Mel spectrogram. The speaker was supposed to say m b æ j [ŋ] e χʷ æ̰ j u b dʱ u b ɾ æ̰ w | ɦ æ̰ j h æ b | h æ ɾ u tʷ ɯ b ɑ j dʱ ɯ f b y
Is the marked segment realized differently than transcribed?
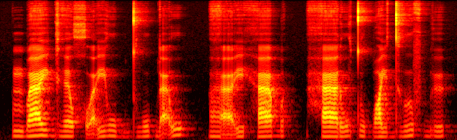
yes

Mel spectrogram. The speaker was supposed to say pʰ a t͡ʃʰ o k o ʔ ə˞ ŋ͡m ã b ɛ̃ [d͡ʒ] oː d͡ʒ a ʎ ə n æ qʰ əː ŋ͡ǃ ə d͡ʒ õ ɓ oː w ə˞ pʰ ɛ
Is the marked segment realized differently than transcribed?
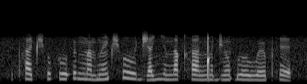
yes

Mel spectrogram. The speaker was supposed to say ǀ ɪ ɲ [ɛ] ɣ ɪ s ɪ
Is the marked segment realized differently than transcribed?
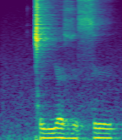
no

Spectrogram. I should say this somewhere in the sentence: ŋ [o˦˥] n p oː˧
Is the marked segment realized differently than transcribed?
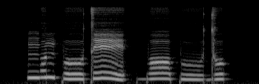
yes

